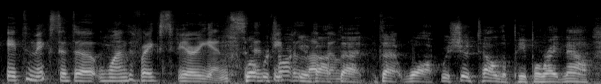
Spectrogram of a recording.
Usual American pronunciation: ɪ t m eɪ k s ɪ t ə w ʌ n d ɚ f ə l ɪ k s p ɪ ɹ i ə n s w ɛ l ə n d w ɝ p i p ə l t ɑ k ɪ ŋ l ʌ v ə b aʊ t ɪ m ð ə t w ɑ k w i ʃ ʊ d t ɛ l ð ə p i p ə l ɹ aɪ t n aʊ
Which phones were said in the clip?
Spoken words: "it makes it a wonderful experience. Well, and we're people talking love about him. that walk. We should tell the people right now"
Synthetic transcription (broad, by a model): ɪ t m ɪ k s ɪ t ə w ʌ n d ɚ f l ɪ k s p ɪ ɹ i ə n s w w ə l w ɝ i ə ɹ t ɑ k ɪ ŋ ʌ ə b aʊ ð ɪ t ð ə t w ɑ k w i ʃ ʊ d t ɛ l ð ə p i p l ɹ aɪ t n aʊ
